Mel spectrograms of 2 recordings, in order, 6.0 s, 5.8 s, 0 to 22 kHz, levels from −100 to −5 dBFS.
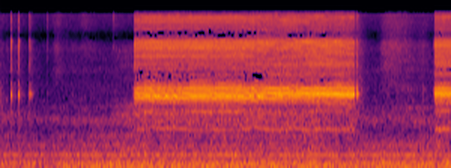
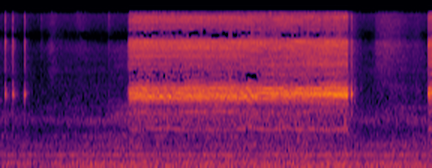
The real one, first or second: first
